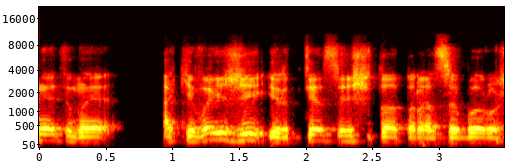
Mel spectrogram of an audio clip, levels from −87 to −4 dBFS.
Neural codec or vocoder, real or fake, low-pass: none; real; 10.8 kHz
